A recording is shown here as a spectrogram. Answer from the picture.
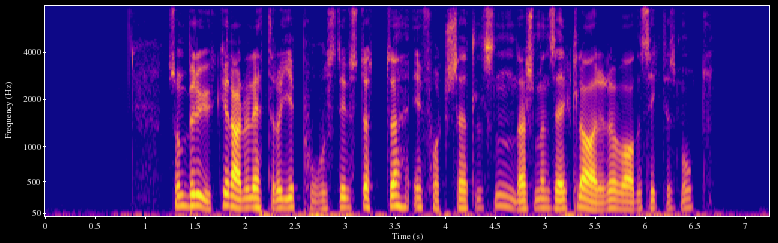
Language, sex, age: Norwegian, male, 26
